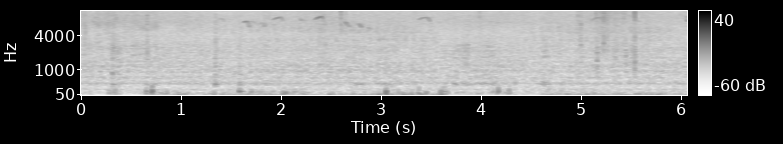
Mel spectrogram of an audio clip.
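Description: Honeybees buzzing as they fly around an open hive, a steady hum, with a few soft low knocks.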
